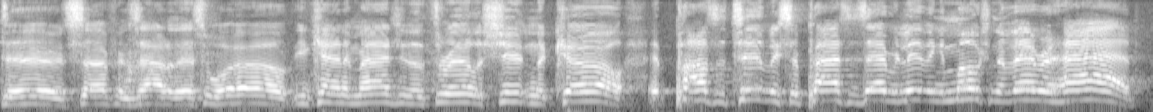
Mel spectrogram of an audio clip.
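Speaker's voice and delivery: slow surfer-dude drawl; laid-back California surfer bragging; lightly voiced surfer accent.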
